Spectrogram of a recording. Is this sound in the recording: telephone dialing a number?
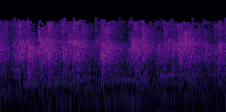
no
